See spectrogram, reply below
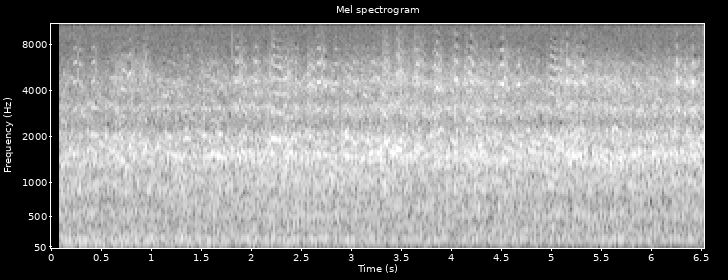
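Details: Several thousand greater white-fronted geese flying overhead at sunset at Cosumnes River Preserve; a dense, continuous chorus of overlapping high honking and yelping calls with no pauses, steady in loudness throughout.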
